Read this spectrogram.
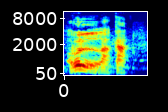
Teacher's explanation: tidak ada lagi suara run ya. Langsung rul laka. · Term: idgham bila gunnah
